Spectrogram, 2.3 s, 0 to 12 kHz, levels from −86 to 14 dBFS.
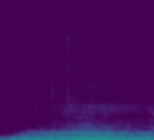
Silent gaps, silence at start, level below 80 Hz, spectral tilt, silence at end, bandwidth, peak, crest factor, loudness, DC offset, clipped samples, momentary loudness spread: none; 0 s; -48 dBFS; -11 dB/octave; 0 s; 4.6 kHz; -24 dBFS; 14 dB; -39 LUFS; under 0.1%; under 0.1%; 7 LU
